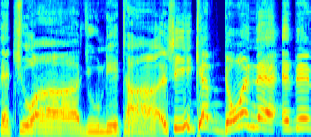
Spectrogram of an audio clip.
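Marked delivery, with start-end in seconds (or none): 0.0-2.2 imitated, put-on Japanese accent. Retelling a movie scene, imitating John Michael Higgins' Japanese accent. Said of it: "this a-, Japanese accent".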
